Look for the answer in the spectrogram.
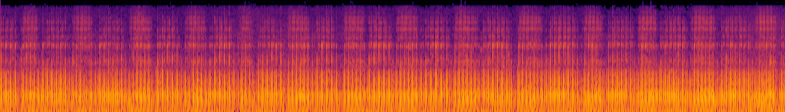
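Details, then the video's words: Low, rattling purr of a snoring house cat, dense rapid throbs forming one unbroken rumble with gentle breath-linked surges, heard alone at close range. "เสียงแมวคราง เสียงกรนของแมว | snoring cat"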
